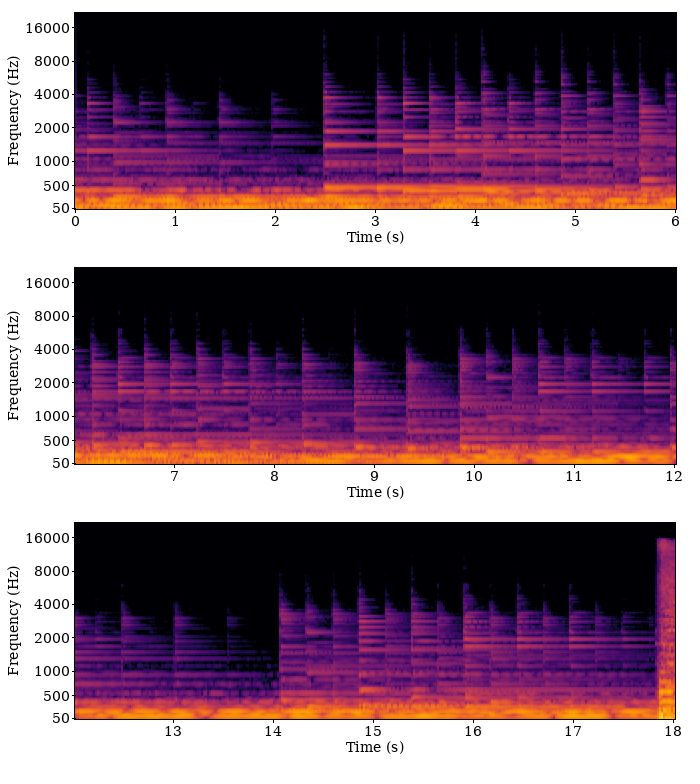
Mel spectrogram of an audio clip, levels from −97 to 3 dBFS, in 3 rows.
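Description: Nothing stood out as a technical problem on listening to this recording.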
